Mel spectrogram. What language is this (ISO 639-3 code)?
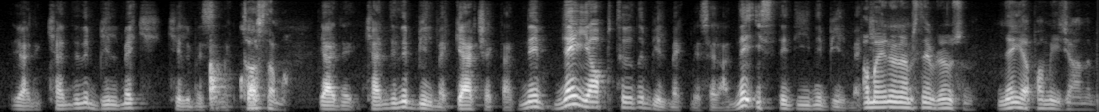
tur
